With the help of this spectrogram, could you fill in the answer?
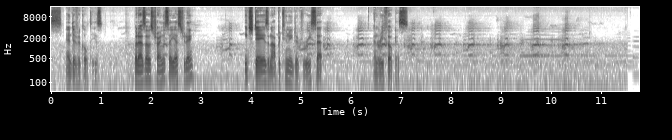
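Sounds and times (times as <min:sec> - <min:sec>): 
steady outdoor rumble: 0:00.0 - 0:11.5
speech: 0:00.3 - 0:03.0, 0:03.8 - 0:05.7, 0:06.4 - 0:07.3
ducks calling at a lake: 0:02.0 - 0:02.7, 0:03.3 - 0:11.2.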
